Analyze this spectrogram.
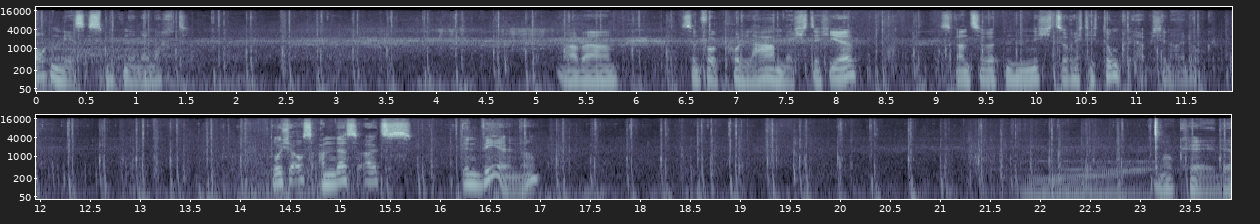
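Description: Hooves thud steadily as a horse trots along a dirt path.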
